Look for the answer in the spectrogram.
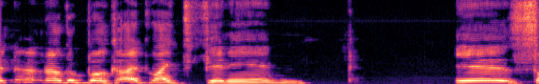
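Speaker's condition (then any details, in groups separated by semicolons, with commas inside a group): Cerebral palsy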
